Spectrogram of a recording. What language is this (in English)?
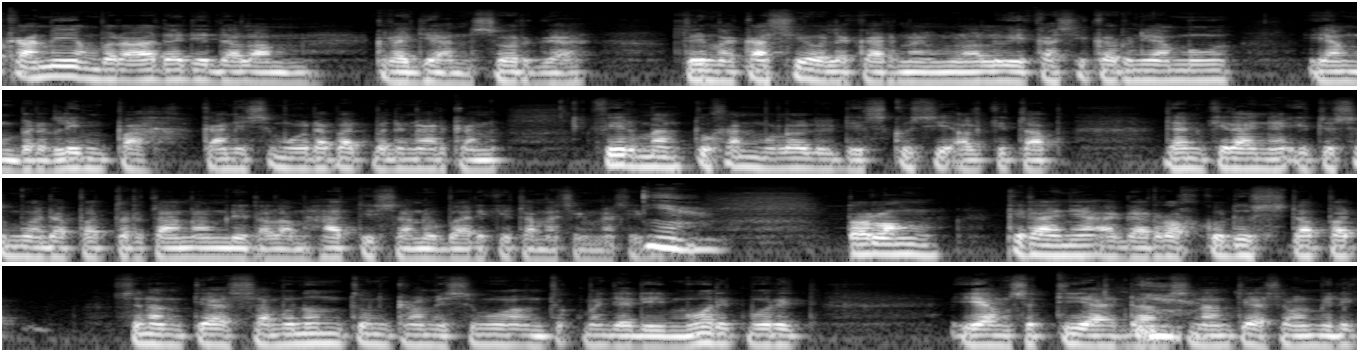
Indonesian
